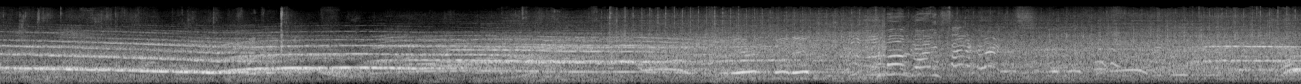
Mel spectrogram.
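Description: Youth hockey players cheering: a long, high 'whoo' that slides down in pitch, rises and slides down again over the first six seconds, then shorter wavering whoops over the hubbub.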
